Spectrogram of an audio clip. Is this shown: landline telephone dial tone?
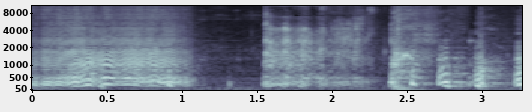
no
